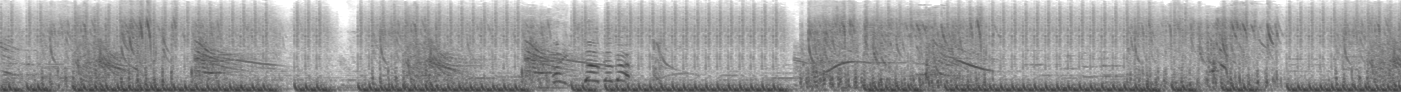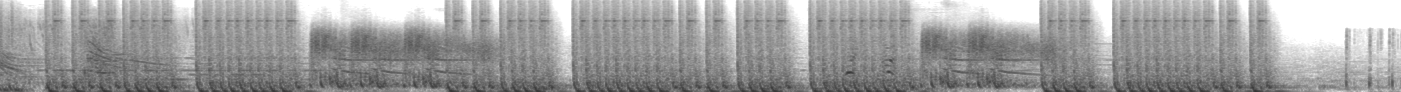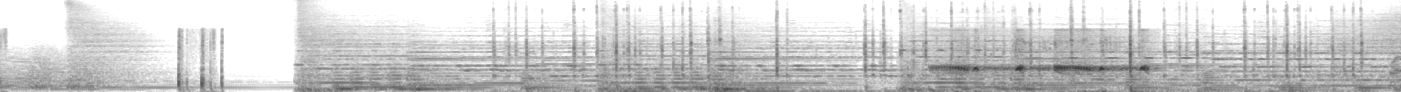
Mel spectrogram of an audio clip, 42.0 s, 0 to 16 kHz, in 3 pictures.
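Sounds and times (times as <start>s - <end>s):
rapid automatic gunfire: 0.0s - 26.9s.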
